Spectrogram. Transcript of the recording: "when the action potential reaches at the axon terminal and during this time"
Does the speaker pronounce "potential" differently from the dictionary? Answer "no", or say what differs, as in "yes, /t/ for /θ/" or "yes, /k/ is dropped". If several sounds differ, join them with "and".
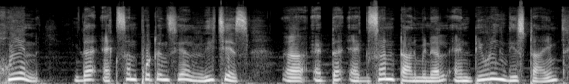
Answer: yes, /s/ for /ʃ/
